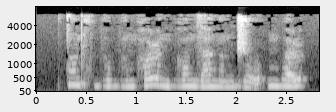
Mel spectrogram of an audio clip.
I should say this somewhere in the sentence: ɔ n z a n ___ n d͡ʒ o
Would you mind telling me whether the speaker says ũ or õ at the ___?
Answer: õ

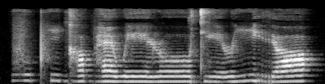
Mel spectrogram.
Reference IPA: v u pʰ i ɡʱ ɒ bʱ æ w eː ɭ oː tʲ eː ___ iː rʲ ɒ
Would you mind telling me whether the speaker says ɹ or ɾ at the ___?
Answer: ɹ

